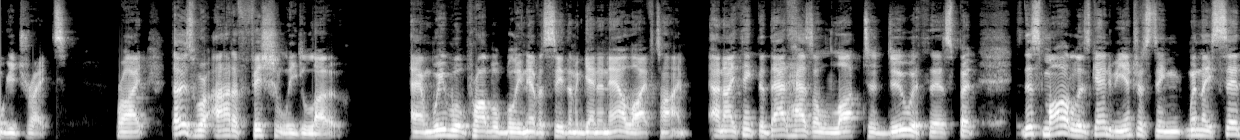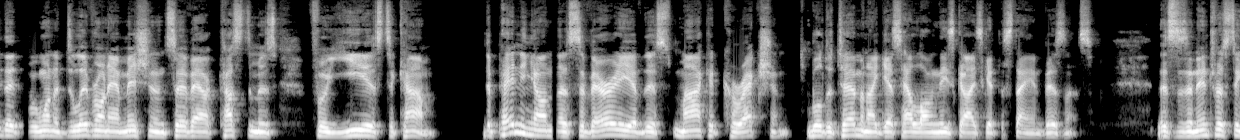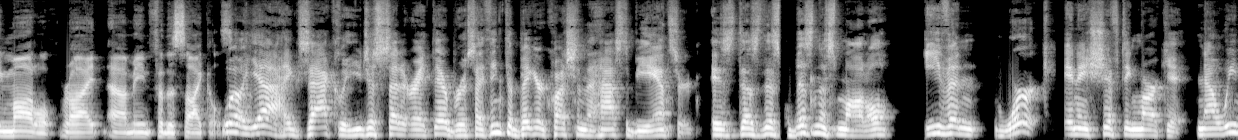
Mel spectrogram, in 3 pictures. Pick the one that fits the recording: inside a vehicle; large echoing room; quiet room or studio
quiet room or studio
